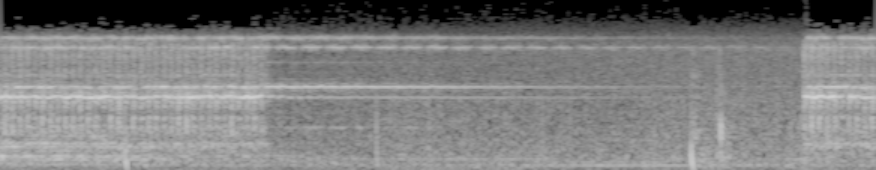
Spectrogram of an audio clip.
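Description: A telephone rings in an indoor room, two electronic ringing bursts with a quieter gap between them and a couple of small knocks, no talk.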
